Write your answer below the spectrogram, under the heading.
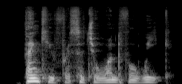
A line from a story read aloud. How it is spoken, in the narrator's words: said the latter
